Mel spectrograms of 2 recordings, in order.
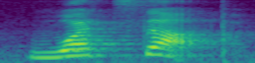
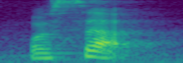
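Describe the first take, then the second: First: The two words are said separately. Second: The two words are linked into one.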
